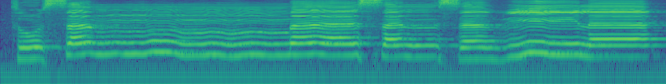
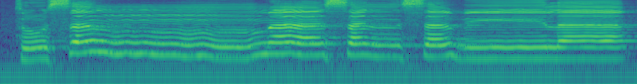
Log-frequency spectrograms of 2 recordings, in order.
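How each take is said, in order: No difference in how they are said.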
